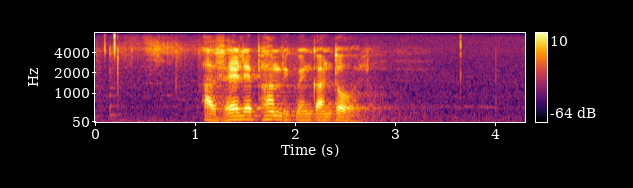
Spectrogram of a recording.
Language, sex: Zulu, male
